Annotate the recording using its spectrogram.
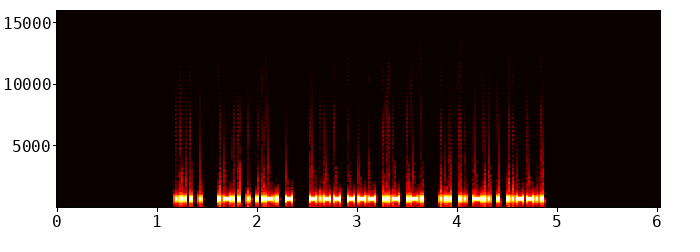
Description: Morse code, heard as a keyed tone, about 49 wpm, 700 Hz. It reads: HE LEFT YOUR SIDE?
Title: Sentences from Top 1000 Words - Review Part 1 - 50wpm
